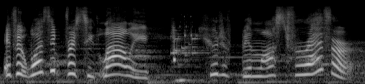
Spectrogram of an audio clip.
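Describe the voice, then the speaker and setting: An actress voicing a tiny, excitable, childlike fairy companion in an anime fantasy game, squeaky and perky. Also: female voice, moderate pace. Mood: inquisitive. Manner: perky, exclamatory. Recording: long reverb, music underneath.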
